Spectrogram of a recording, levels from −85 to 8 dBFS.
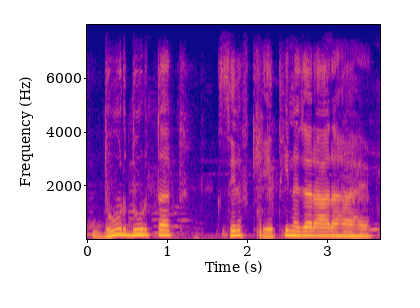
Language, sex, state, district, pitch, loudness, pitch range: Hindi, male, Bihar, West Champaran, 155 Hz, -13 LUFS, 145-180 Hz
